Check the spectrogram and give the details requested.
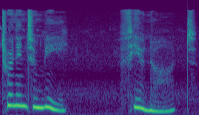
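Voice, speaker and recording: A woman's voice: on the high side, big pitch swings, extremely slow, darkish tone, breathy edge, exaggerated voice. A woman playing an inviting tent wife who coaxes and lures in a dramatized Bible audio drama, drawing out her words. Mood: coaxing, beckoning. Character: Jael, inviting tent wife luring a fugitive commander.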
